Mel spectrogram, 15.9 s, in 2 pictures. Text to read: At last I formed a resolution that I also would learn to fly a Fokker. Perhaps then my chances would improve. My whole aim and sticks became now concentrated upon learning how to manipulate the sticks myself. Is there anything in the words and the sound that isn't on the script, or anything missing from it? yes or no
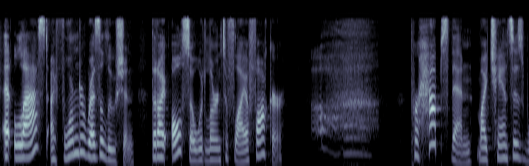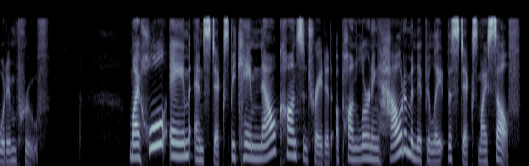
yes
